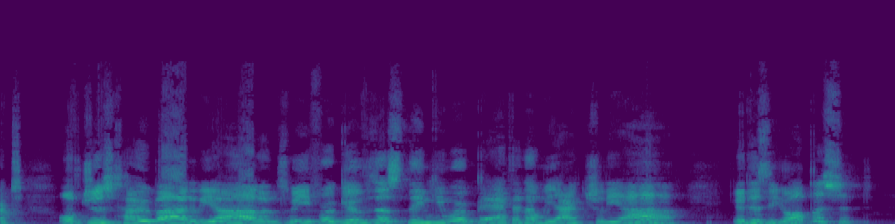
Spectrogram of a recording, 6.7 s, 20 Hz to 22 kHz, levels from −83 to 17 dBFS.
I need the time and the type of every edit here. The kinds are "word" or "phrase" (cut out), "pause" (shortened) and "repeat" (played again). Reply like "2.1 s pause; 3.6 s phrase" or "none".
none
